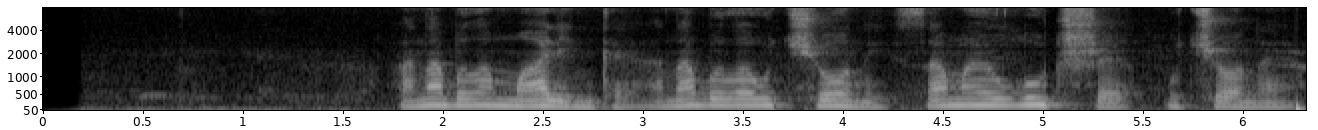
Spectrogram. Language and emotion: Russian, positive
